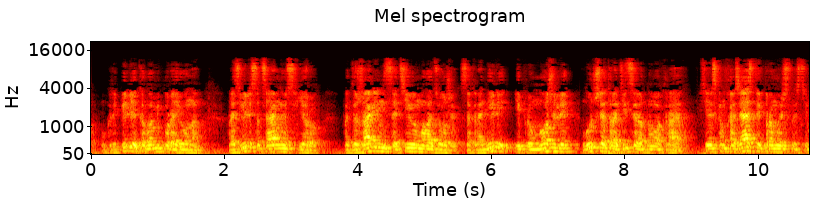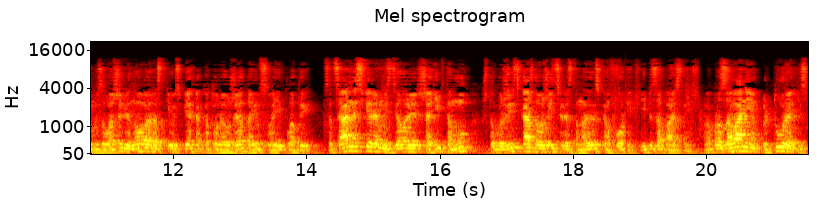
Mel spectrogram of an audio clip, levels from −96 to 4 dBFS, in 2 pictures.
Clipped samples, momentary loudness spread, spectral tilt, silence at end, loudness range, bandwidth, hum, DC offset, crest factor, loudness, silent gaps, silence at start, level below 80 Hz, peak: under 0.1%; 9 LU; -5.5 dB/octave; 0 s; 2 LU; 12.5 kHz; none; under 0.1%; 18 dB; -22 LUFS; none; 0 s; -44 dBFS; -2 dBFS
